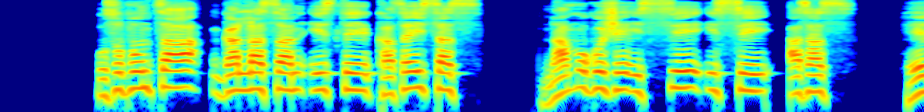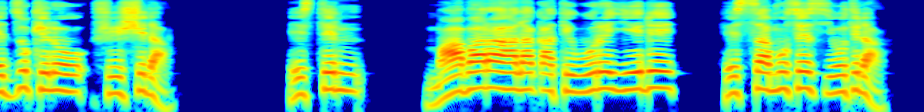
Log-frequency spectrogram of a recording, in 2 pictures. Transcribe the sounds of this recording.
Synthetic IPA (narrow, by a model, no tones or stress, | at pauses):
ʔʊsʊfʊnt͡sːaɡɐlːɐsːɐnɪst̪ːɪkɐsɛjsːɐs | nɐmːʊk̬ʊʃɛɪsːɪɪsːɪɐs̬ɐs | he̞ːd͡zːʊkɪlɔʃiːʃːɪd̪ɐ̰ | hɪst̪ːɪn | maːbaːɾɐhɐlɐkʼɐt̪ɪwʊɾɛjiːd̪ɪ | hɛsːɐmʊsɛsjo̞ːt̪ɪd̪ɐ̰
